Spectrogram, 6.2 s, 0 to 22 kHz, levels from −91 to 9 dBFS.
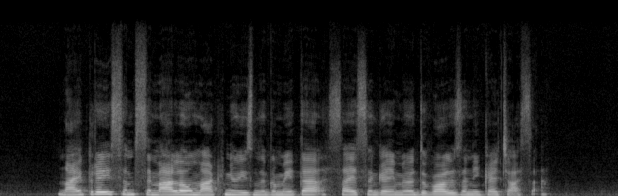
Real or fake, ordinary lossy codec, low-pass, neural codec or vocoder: fake; none; 19.8 kHz; codec, 44.1 kHz, 7.8 kbps, Pupu-Codec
